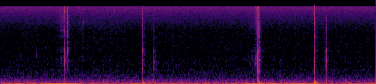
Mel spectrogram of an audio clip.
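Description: A small Kodak ColorPlus cardboard film box is held in one hand and tapped or clicked with the fingertips. Short, sharp, dry clicks with a bright edge sound at irregular intervals over a quiet, low background rumble.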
